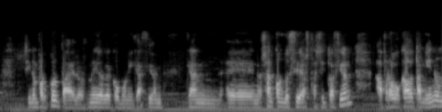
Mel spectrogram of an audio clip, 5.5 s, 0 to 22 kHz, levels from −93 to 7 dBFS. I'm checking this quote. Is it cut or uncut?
uncut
